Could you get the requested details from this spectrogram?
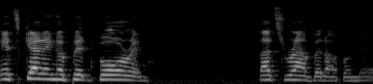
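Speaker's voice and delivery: deep booming godlike voice. Narrating the scene, the speaker voices the god shouting out: booming Talos shout. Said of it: "he shouts out in a booming voice".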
